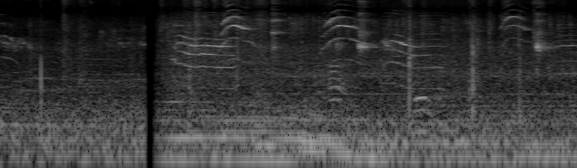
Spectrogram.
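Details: Newborn kittens, four found left on a cloth in a cemetery in Indonesia near dusk, eyes still closed; a run of high, arching, harmonic meows follows a brief break, calls coming about once a second, with low background rumble.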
